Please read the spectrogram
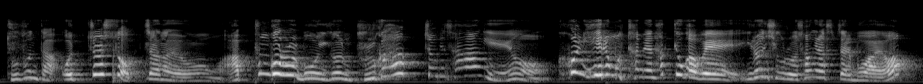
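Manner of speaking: loud, high and indignant; indignant complaint. Retold or imitated. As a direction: protest the unfairness loudly. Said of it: "이러신 분도 계셨어요". (억울하다는 듯 큰 소리로 따지듯)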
